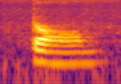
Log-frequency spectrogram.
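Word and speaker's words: tomb: टॉम, टॉम का मतलब होता है समाधि।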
